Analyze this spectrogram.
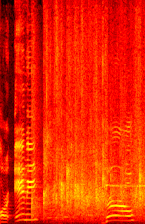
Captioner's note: audience applauding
